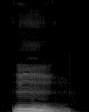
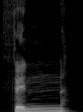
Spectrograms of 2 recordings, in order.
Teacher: To make the sound, the back of your tongue touches the top of your mouth to make a block. The air goes through your nose, but there's no release.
